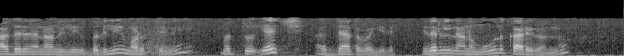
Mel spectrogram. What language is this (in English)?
Kannada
